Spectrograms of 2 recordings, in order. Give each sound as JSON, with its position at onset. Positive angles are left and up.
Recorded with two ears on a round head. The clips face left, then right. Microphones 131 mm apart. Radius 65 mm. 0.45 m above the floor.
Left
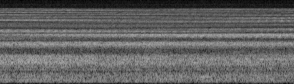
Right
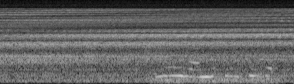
{"t": 0.0, "sound": "a drone", "side_deg": 25}
{"t": 1.5, "sound": "a child speaking", "side_deg": -50}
